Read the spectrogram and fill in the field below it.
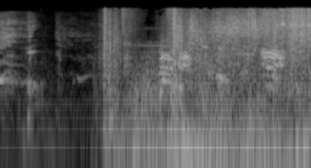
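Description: Punches thump and bodies crash in a loud brawl.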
